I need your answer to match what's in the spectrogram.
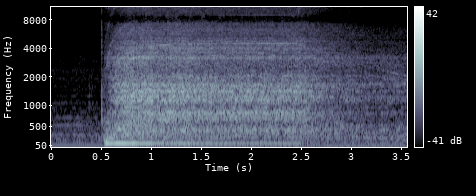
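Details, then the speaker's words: Portable electric carpet cleaning machine, first run after replacing the vacuum motors: the second vacuum motor kicks in with a sudden rush of airflow, a steady high whir with no wavering; both motors running normally. "Yeah. That's definitely working. That's the first time this has ever been switched on in this house."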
